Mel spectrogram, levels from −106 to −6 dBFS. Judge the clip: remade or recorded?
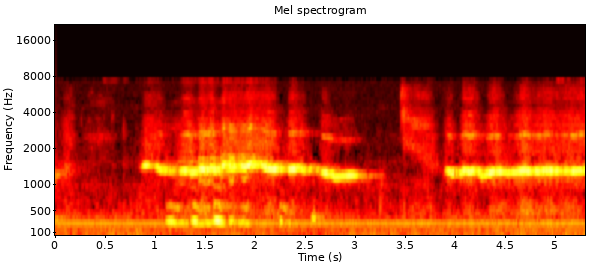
recorded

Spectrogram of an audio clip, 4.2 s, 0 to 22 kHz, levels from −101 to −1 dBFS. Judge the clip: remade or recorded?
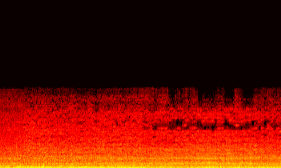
remade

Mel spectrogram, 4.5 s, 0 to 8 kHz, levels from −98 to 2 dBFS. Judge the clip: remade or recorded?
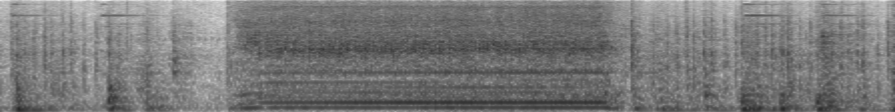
recorded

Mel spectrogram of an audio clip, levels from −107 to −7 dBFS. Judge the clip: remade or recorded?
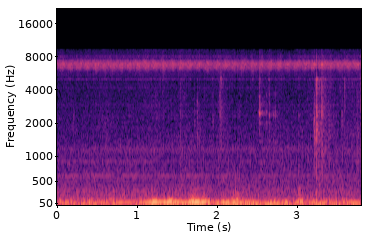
remade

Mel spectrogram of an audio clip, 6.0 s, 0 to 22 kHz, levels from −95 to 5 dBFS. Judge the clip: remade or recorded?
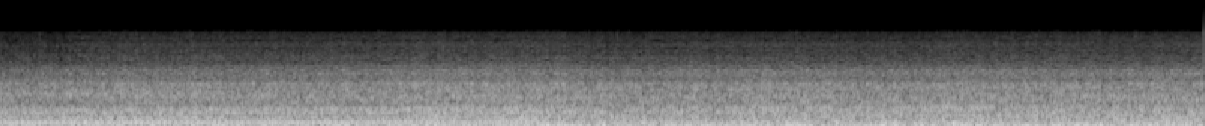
recorded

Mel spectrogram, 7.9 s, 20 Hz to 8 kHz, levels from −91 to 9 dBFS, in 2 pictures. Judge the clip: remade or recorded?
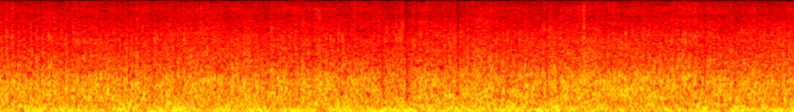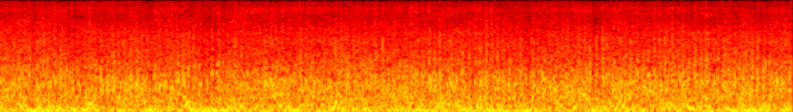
remade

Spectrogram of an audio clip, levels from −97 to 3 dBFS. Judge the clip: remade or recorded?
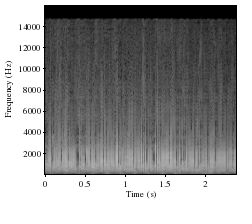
remade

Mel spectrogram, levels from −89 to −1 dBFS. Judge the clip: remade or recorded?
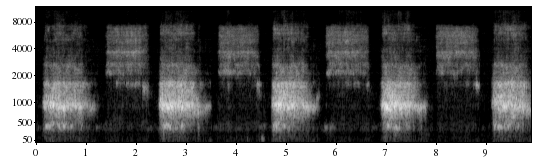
remade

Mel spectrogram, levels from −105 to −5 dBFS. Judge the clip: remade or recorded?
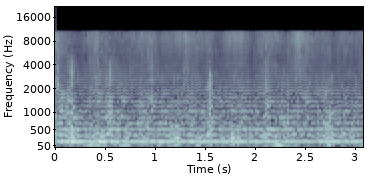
remade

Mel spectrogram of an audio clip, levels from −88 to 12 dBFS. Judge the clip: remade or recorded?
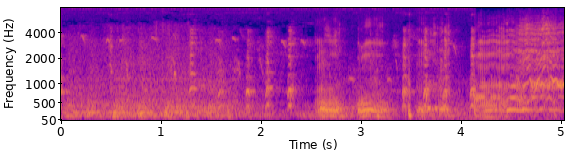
recorded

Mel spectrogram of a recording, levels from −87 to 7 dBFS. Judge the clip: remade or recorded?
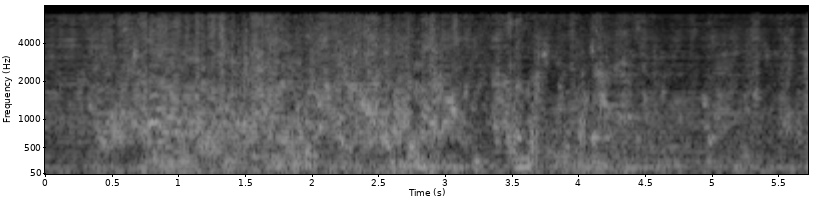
remade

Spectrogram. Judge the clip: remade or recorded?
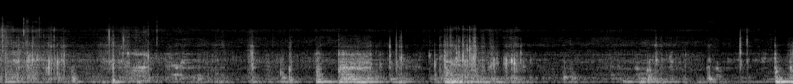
remade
